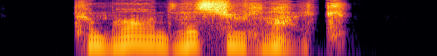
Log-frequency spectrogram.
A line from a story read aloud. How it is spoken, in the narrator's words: the boy said in a choked voice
